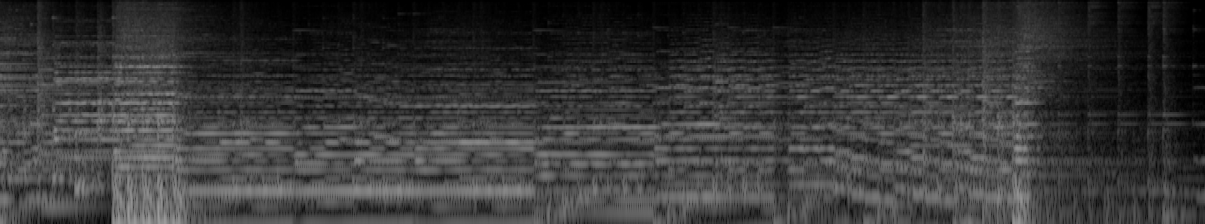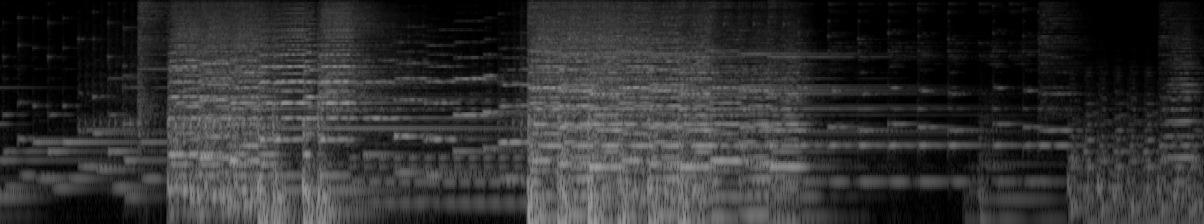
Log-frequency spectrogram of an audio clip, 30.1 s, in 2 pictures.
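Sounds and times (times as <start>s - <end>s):
classical suite: 0.0s - 13.2s, 17.2s - 25.8s.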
